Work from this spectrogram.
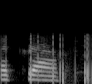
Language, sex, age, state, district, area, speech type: Sindhi, female, 30-45, Rajasthan, Ajmer, urban, conversation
